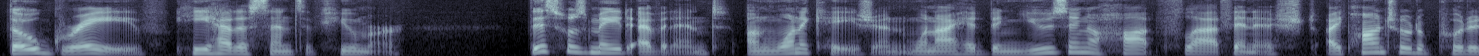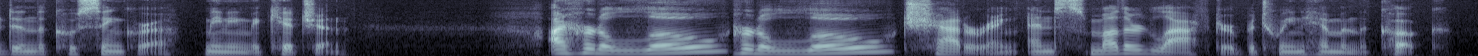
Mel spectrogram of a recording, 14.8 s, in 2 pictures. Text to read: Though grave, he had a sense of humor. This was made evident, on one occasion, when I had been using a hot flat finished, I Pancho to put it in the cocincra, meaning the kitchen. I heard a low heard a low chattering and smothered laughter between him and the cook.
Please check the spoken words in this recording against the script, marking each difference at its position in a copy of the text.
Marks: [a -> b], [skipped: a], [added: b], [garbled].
Though grave, he had a sense of humor. This was made evident, on one occasion, when I had been using a hot flat finished, I Pancho to put it in the cocincra, meaning the kitchen. I heard a low heard a low chattering and smothered laughter between him and the cook.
